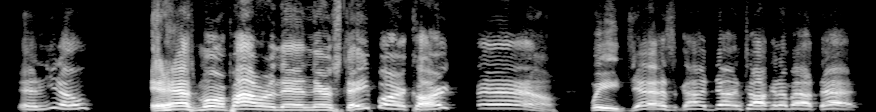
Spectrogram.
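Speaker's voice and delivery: agitated, heated rant. Speaking to listeners, getting worked up. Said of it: "I'm getting worked up again".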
